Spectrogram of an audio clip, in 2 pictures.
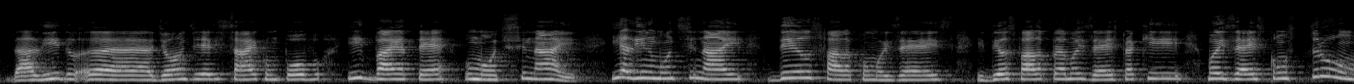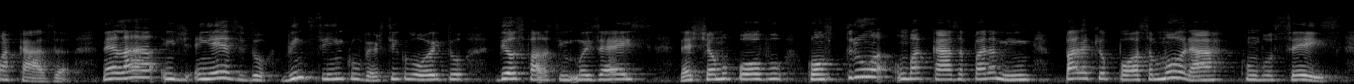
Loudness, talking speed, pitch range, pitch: -26 LUFS, 140 wpm, 215-255 Hz, 235 Hz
